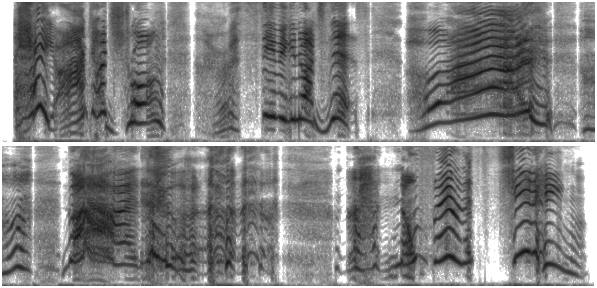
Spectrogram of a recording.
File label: Character Sample Stubborn Hasty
